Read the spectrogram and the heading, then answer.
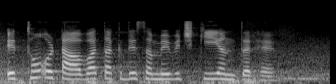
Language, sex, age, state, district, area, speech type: Punjabi, female, 18-30, Punjab, Mohali, urban, read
